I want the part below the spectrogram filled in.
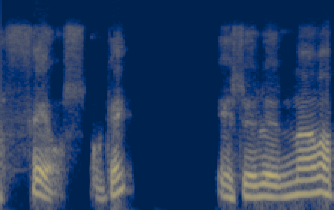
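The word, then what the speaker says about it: Θεός: Okay eso se pronuncia feos con como si fuera th en el inglés verdad feos o como si fuera la z de los españoles de allá de España verdad feos eso no es teos si no se pronuncia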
